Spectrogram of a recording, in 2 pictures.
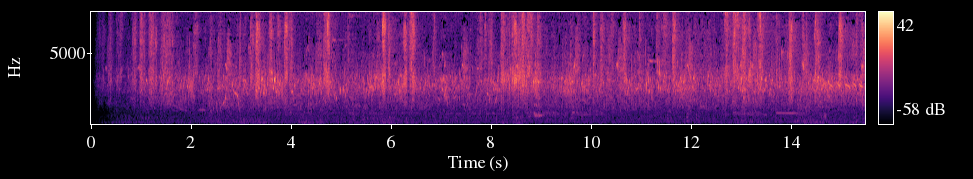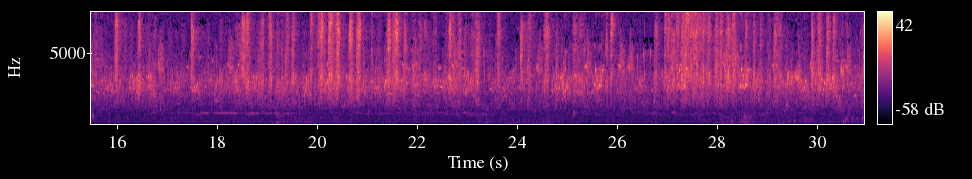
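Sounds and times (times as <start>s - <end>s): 
budgerigars chattering: 0.9s - 30.9s.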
